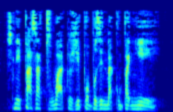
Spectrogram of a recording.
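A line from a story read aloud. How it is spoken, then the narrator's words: Growling. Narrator (French): gronda l'oncle Vernon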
